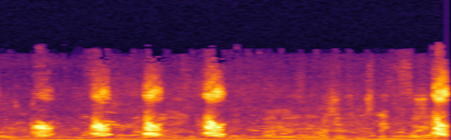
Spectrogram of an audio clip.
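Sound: dogs barking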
